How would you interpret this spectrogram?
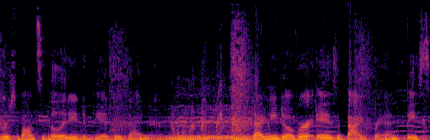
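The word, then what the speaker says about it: Dagne Dover: Oh, it's pronounced Dagny Dover. Dagny means new dawn.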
